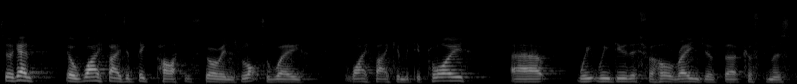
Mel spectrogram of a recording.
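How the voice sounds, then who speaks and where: A man's voice: mid-range voice, fast talker, a little mellow. A middle-aged man giving a technical keynote on a conference stage, explaining with jargon and frequent fillers. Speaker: keynote speaker.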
